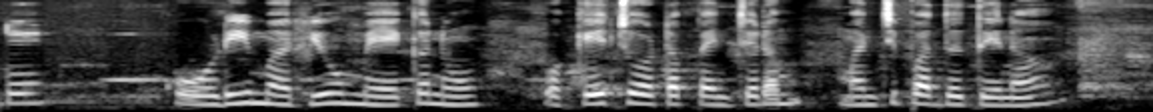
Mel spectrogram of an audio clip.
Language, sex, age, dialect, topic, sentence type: Telugu, female, 18-24, Utterandhra, agriculture, question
